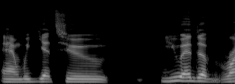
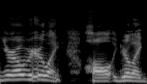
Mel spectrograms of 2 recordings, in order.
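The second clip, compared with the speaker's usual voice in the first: usual speaking voice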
